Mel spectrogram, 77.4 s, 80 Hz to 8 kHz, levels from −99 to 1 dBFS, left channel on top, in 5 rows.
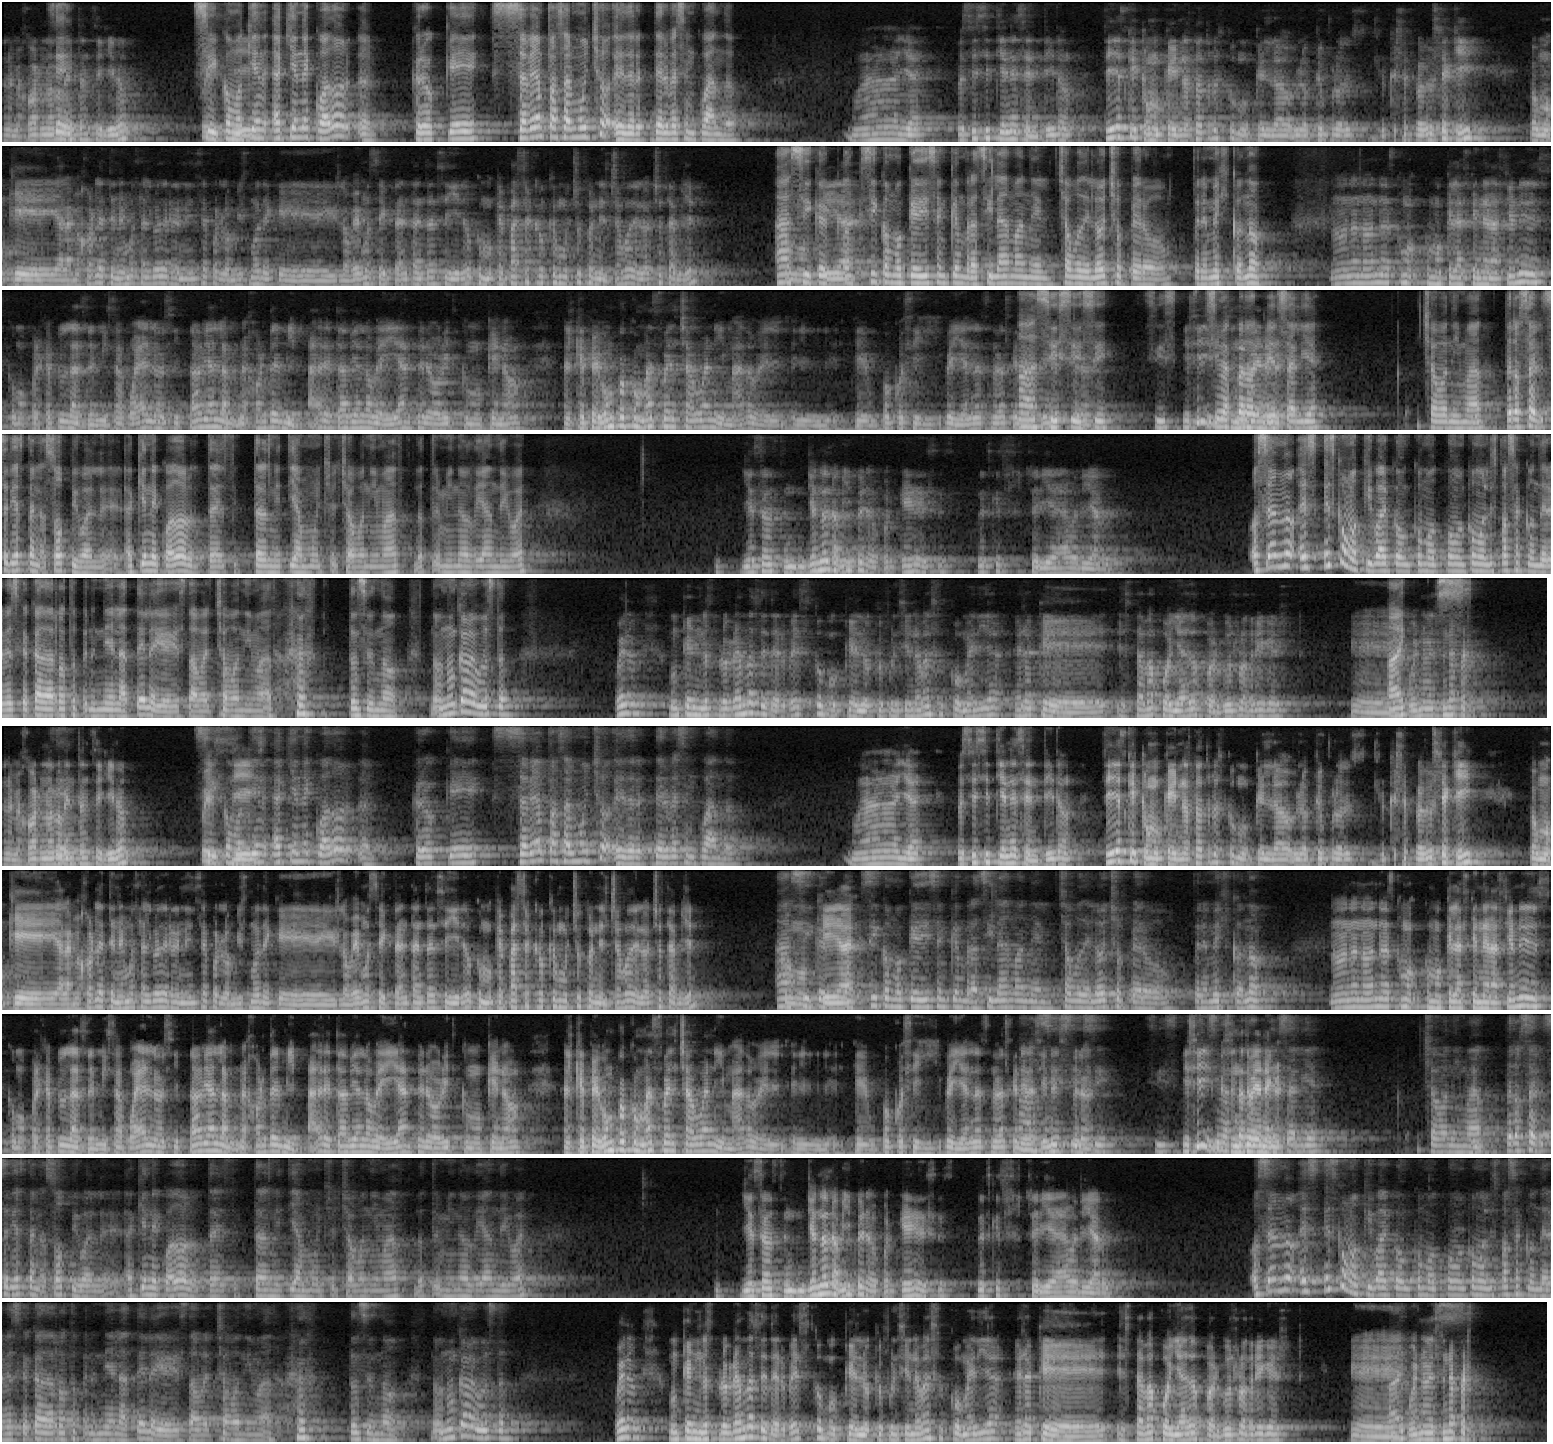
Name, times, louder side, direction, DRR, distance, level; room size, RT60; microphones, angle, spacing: voice 1, 0.0-1.3 2.0-2.6 8.4-9.2 9.6-10.7 11.0-14.8 15.3-22.5 23.3-24.1 28.8-41.9 42.8-43.8 45.6-45.8 53.8-55.8 56.2-57.6 68.1-74.8 75.4-76.6, right 4 dB, 45° right, 12 dB, 0.5 m, -29 dB
voice 2, 1.9-3.8 4.1-7.3 23.2-28.1 41.1-42.0 42.5-42.7 43.1-44.1 45.2-48.7 49.0-51.7 58.9-65.1 65.4-65.9 66.2-67.0 75.8-76.0 76.3-76.5, left 5 dB, 80° left, 14 dB, 0.5 m, -27 dB
19.0 x 9.7 x 2.7 m, 1.3 s
head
